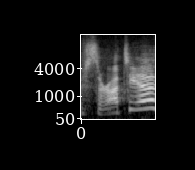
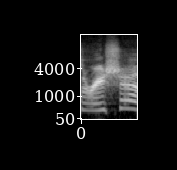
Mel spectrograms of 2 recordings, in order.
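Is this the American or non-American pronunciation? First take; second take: non-American; American. First: It is said with a non-American pronunciation. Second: It is said with the American pronunciation. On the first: Fewer poll voters chose this pronunciation. "instead of Serratia, so I apologize to the non-U S folks" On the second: Most poll voters chose this pronunciation. "the majority of people said it's pronounced Serratia"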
